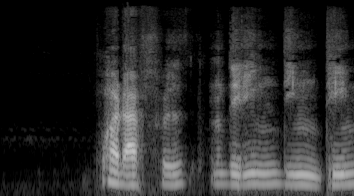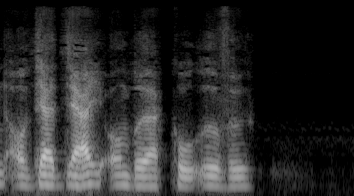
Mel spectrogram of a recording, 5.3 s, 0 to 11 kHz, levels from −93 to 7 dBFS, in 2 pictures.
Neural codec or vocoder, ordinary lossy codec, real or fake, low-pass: codec, 16 kHz in and 24 kHz out, 0.6 kbps, FocalCodec, streaming, 4096 codes; AAC, 32 kbps; fake; 9.9 kHz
